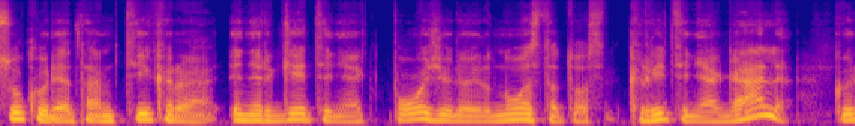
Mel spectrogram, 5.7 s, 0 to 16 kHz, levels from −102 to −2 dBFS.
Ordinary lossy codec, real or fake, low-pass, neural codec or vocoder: Opus, 32 kbps; real; 14.4 kHz; none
